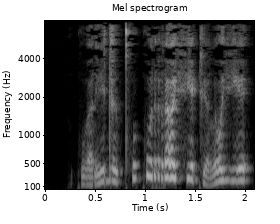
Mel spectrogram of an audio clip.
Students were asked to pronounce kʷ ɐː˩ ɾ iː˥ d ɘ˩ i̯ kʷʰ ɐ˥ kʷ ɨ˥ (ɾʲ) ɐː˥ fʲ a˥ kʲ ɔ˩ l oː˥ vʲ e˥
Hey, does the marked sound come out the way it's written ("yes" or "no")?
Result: no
